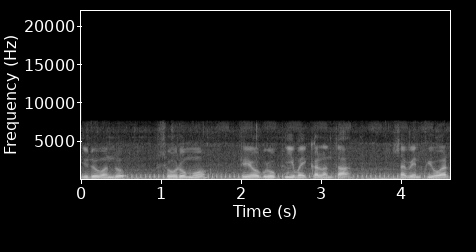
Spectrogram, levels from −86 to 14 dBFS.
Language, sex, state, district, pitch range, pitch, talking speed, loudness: Kannada, male, Karnataka, Dharwad, 130-145 Hz, 135 Hz, 65 wpm, -14 LUFS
